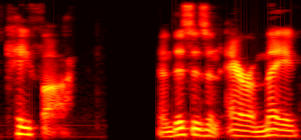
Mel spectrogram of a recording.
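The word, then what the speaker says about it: Kepha: Cephas or an aramaic it would have been pronounced caifa and this is an aramaic word which means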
